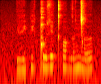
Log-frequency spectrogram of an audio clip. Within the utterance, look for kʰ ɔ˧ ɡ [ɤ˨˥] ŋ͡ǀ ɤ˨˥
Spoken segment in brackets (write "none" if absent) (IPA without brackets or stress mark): ɤ˨˥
